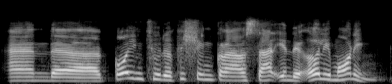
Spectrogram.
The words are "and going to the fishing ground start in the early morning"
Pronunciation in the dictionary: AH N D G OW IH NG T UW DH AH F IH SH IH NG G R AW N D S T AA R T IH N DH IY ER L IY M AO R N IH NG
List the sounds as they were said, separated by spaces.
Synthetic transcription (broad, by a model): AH N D G OW IH NG T UW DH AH F IH SH IH NG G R AW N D S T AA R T IH N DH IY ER L IY M AO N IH NG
